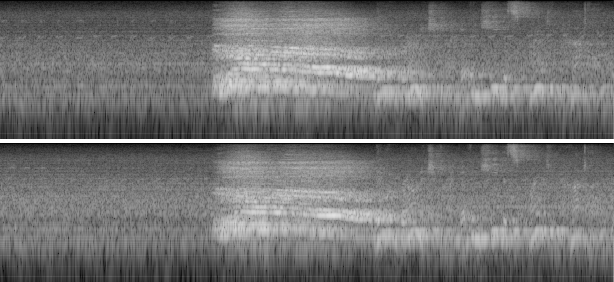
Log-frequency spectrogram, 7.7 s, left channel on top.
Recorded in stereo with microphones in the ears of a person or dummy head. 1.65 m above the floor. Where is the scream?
40° left (ahead or behind), 4 m; by 4.6 s 65° left (ahead or behind), 4 m.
